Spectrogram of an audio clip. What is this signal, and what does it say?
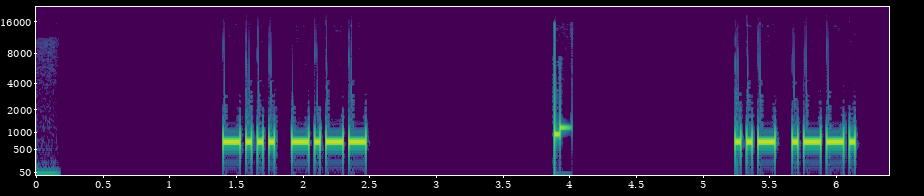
Morse code, heard as a keyed tone, about 29 wpm, 700 Hz. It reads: BY UP
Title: Two Letter Words - 28wpm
